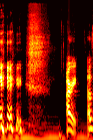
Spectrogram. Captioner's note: laughs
